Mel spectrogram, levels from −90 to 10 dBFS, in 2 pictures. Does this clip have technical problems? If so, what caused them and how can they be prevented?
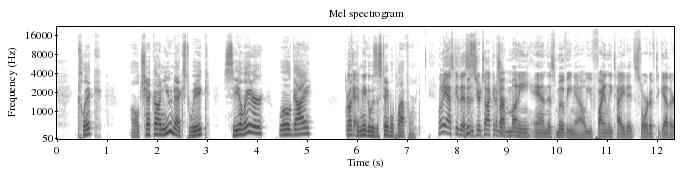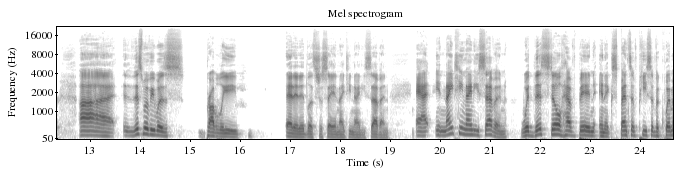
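No, the signal shows no technical problems that would need a cause explained or a prevention step.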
